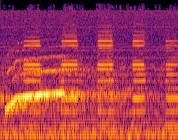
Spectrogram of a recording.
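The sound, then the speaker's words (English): An ambulance siren wails on a street, its tone sweeping upward and holding high, with repeating pulsing tones behind it over a steady low traffic rumble; the siren is fairly loud. “There's more ambulances coming. We're moving away for the ambulances again.”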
